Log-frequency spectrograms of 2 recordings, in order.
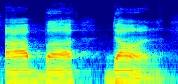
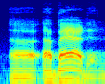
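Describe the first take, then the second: First: The name follows the stress shown by accent marks. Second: The name has a familiar anglicized English stress. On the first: "if you look at the accent marks, you can see it's Abaddon" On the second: "we anglicize it, and I've always heard it pronounced Abaddon"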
